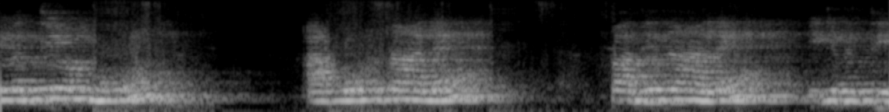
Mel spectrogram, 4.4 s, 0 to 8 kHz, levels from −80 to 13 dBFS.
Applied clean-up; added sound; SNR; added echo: neural separator model SepFormer DNS4.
